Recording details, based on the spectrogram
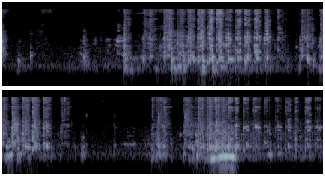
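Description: A sewing machine top stitches a folded seam toward the back panel, running in several short bursts with quiet gaps between them, close and moderately loud.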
